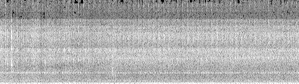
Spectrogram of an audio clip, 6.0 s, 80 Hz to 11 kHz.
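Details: 1933 5-window coupe, worn "crusty" flathead started after nearly 3 years parked, idling in a closed garage through dual pipes with very short mufflers: steady, even low rumble at constant speed with no misses or knocks; normal healthy idle.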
